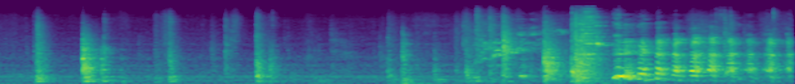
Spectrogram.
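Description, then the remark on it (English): A few sharp knocks and bangs, then a loud burst of crashing crockery as plates break, with ringing, clattering pieces scattering for several seconds. “Hey, these are my plates, man!”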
